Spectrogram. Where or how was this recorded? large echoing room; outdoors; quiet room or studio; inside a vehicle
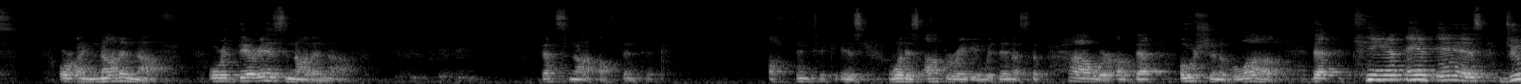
large echoing room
